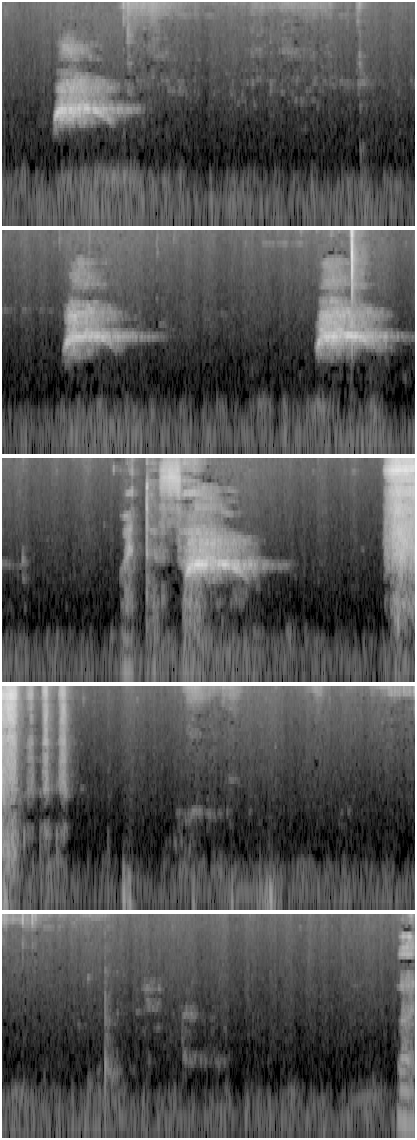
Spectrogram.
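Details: Red fox screaming at night in the Missouri woods: four harsh, drawn-out screams come about every two and a half seconds, then fainter knocks and clicks in a quiet, low-rumbling background.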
